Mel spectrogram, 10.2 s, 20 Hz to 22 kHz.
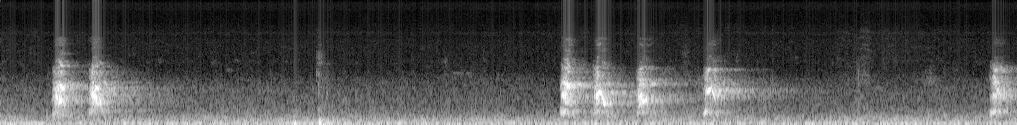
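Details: Barking dog recorded 2/6/2024, 6:02pm, giving a pair of barks, a lone faint one, then a rapid run of four or five barks and a final bark, with low rumbling background noise.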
